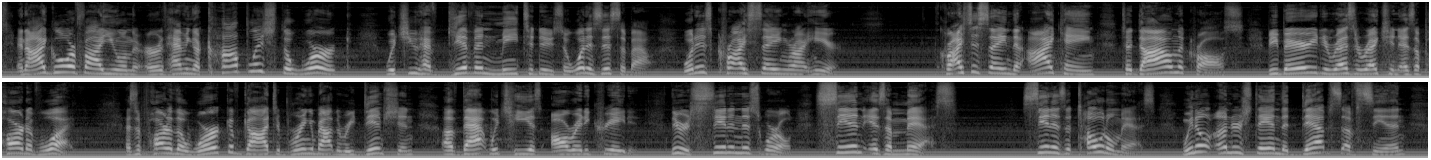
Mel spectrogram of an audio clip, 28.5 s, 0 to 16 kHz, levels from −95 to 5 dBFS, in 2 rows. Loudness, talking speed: -30 LUFS, 190 wpm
